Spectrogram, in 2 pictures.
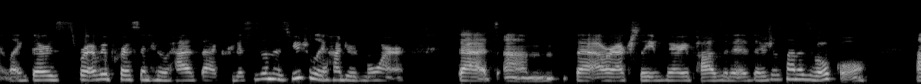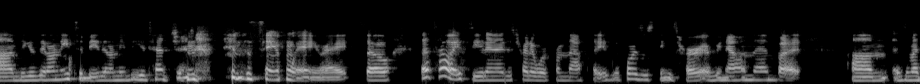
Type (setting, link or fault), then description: link, video call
